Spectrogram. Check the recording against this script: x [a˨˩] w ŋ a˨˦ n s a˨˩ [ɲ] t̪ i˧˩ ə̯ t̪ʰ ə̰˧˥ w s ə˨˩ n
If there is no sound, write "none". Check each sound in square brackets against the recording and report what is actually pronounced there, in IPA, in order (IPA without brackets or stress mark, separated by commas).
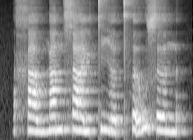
a˨˩, j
